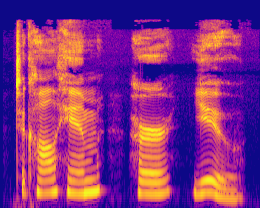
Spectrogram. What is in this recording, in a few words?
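"to call him her you", English, female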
